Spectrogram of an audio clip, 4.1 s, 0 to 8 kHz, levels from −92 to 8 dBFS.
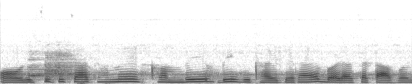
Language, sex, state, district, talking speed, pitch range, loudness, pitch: Hindi, female, Bihar, East Champaran, 220 wpm, 195-225 Hz, -23 LUFS, 205 Hz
